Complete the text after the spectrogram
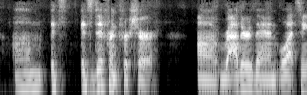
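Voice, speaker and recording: With an Upper Midwest accent, a man speaks with ordinary pitch variation. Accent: Upper Midwest American. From Wisconsin, De Pere. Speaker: college student. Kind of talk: interview.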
